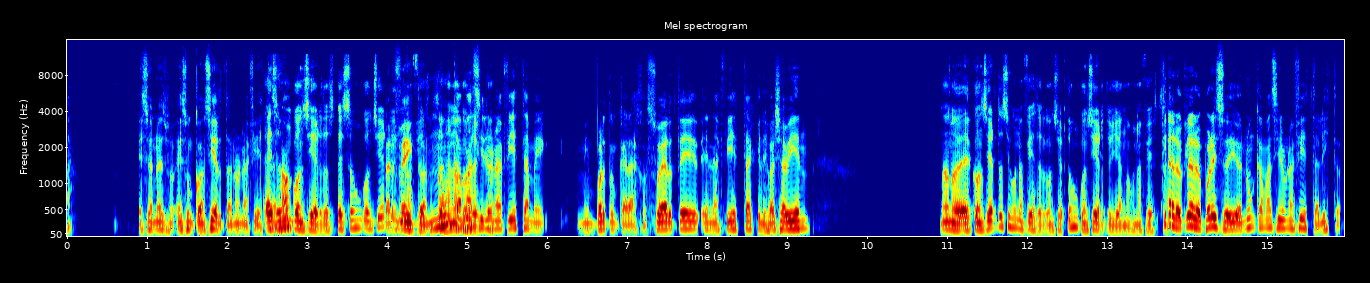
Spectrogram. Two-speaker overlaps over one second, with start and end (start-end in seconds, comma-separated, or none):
3.9-5.4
